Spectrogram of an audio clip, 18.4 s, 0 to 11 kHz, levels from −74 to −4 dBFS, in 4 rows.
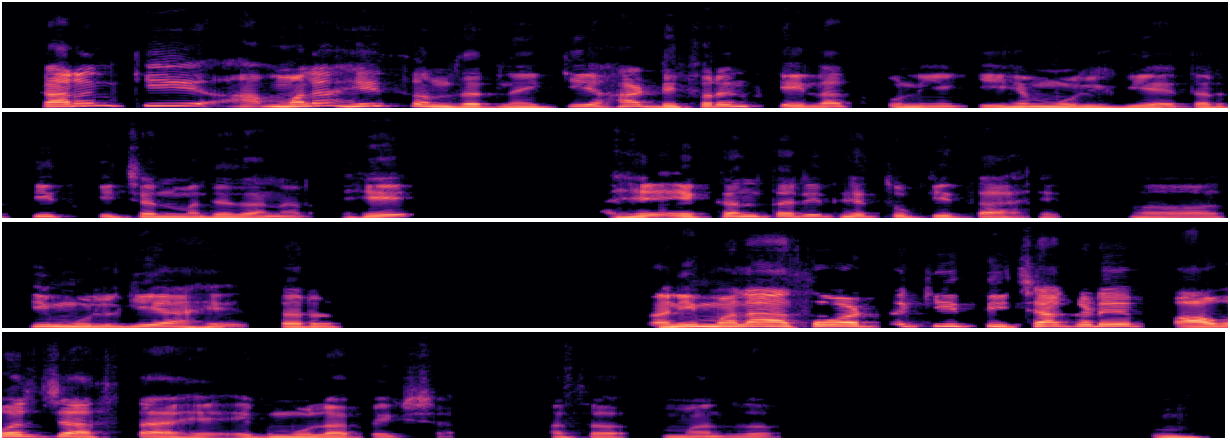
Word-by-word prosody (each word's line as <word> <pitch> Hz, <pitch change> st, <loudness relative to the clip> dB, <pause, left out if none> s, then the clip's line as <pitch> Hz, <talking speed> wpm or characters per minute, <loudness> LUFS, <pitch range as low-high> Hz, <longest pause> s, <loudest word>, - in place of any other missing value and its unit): कारण, 245 Hz, +7 st, +4 dB
की 270 Hz, -1 st, -1 dB, 0.3 s
मला 215 Hz, +8 st, +4 dB
हेच 245 Hz, +4 st, +1 dB
समजत 160 Hz, -, +2 dB
नाही, 135 Hz, 0 st, -2 dB
की 195 Hz, -, -1 dB
हा 205 Hz, -, +3 dB
डिफरन्स 185 Hz, +7 st, 0 dB
केलाच 170 Hz, +2 st, 0 dB
कुणी? 125 Hz, -6 st, -3 dB
की 155 Hz, -, -3 dB
ही 160 Hz, -, +2 dB
मुलगी 140 Hz, -4 st, 0 dB
आहे 115 Hz, -, 0 dB
तर 135 Hz, +1 st, -2 dB
तीच 185 Hz, +6 st, -6 dB
किचनमध्ये 145 Hz, -4 st, -2 dB
जाणार. 115 Hz, -2 st, -4 dB, 0.2 s
हे 175 Hz, +3 st, +3 dB, 0.8 s
हे 155 Hz, +5 st, +3 dB
एकंदरीत 185 Hz, +2 st, -1 dB
हे 175 Hz, -, +1 dB
चुकीचं 150 Hz, -1 st, -4 dB
आहे. 130 Hz, -1 st, -6 dB, 0.3 s
अ, 115 Hz, -2 st, -7 dB
ती 185 Hz, -, +1 dB
मुलगी 170 Hz, 0 st, +2 dB
आहे 165 Hz, 0 st, 0 dB, 0.2 s
तर 160 Hz, 0 st, +2 dB, 1.3 s
आणि 175 Hz, +7 st, +7 dB
मला 205 Hz, +1 st, +7 dB
असं 210 Hz, +1 st, +4 dB
वाटतं, 205 Hz, +1 st, +4 dB
की 225 Hz, 0 st, +2 dB
तिच्याकडे 210 Hz, +2 st, +4 dB, 0.2 s
पॉवर 170 Hz, +3 st, +5 dB
जास्त 165 Hz, -1 st, +1 dB
आहे 120 Hz, -6 st, 0 dB
एक 135 Hz, 0 st, -6 dB
मुलापेक्षा 125 Hz, -4 st, -2 dB, 0.4 s
असं 135 Hz, +1 st, -5 dB, 0.2 s
माझं 110 Hz, -1 st, -6 dB, 1.4 s
हं. 125 Hz, -1 st, -3 dB
160 Hz, 145 wpm, -23 LUFS, 135-195 Hz, 1.4 s, आणि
